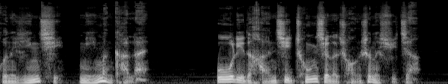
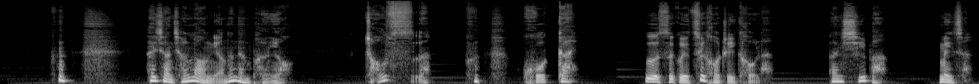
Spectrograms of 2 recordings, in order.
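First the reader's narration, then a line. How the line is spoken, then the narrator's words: Smug laugh. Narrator (Chinese): 得意的一笑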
